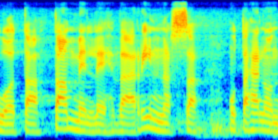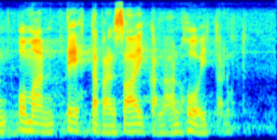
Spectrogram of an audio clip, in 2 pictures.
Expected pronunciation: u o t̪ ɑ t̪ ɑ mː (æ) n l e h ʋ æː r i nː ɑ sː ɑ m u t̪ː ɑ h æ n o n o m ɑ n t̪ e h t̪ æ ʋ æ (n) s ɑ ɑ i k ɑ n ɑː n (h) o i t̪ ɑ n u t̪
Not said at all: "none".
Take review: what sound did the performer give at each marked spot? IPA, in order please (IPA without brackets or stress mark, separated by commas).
e, n, h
